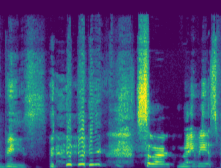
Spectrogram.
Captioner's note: laughs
